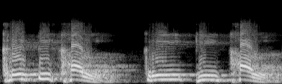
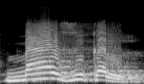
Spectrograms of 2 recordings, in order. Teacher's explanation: take stress on the anti penultimate syllable from the end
